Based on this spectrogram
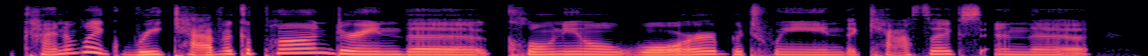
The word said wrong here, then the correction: Cologne War: Cologne War.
